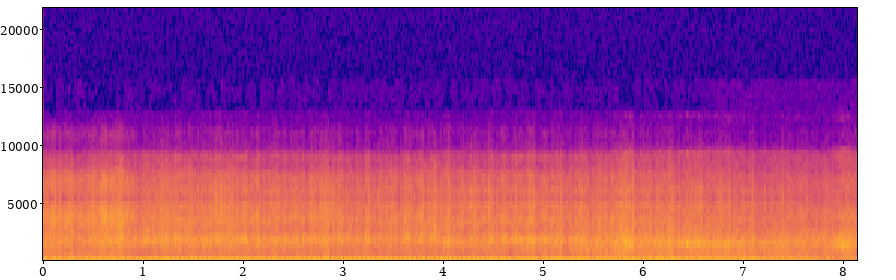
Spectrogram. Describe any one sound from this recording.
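Freight cars rumble and clatter past on the rails.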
